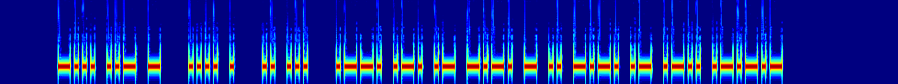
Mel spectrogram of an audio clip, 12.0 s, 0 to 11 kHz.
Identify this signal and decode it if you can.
Morse code, heard as a keyed tone, about 22 wpm, 700 Hz. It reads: BUT HE IS PRACTICAL.
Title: Sentences from Top 1400 Words 22wpm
